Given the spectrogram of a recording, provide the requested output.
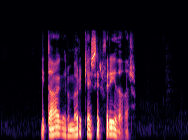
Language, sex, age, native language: Icelandic, male, 30-39, Icelandic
